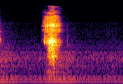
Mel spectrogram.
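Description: A person's short, sharp sniff through the nose about a second in, over a faint steady low hum.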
